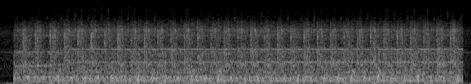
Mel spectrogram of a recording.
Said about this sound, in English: it's going to do the satin stitching around this one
